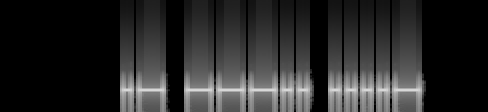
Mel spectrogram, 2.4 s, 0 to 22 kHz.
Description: Morse code, heard as a keyed tone, about 30 wpm, 700 Hz. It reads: A84
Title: Common Cut Numbers - 3-Digit 30wpm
